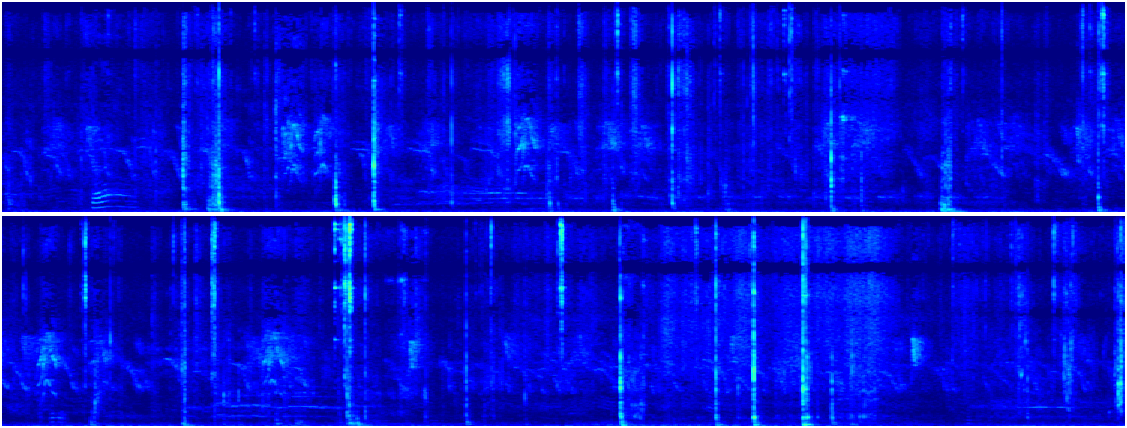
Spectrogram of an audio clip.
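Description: Repeated sharp taps and knocks of a spoon and boiled eggs against a bowl and a plastic container as the eggs are moved into the sauce. Hens cluck now and then in the background.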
